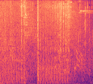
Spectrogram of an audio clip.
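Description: Rapid gunfire crackles in a video game, several sharp bursts and shots close and loud over a busy background, with a voice faintly present.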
